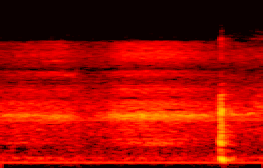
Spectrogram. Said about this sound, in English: Is this you snoring? You sound like a monster.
